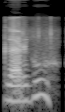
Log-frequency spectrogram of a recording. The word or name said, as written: Gargu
